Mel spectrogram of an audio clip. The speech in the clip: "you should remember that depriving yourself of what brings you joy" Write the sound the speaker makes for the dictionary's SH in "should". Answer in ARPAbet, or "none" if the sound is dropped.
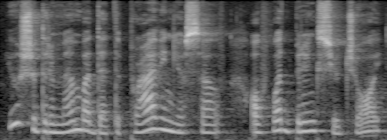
SH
